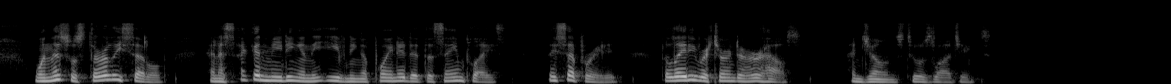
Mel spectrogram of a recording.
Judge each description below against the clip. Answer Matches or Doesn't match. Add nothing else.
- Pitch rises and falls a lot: Matches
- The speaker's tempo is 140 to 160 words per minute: Matches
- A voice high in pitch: Doesn't match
